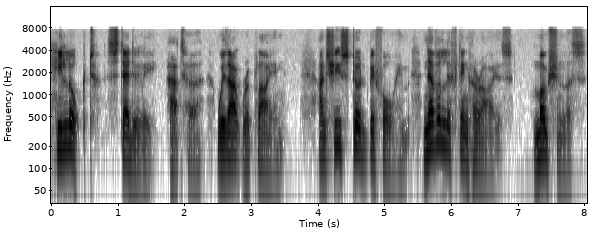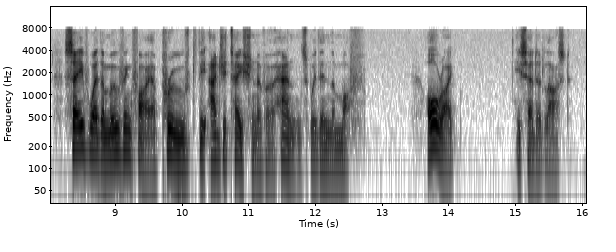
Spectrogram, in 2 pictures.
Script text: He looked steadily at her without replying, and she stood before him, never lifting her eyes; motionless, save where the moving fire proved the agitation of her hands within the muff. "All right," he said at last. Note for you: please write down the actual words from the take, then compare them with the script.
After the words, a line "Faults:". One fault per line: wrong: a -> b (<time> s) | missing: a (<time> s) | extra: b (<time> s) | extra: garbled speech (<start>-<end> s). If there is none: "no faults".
He looked steadily at her without replying, and she stood before him, never lifting her eyes; motionless, save where the moving fire proved the agitation of her hands within the muff. "All right," he said at last.
Faults:
no faults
